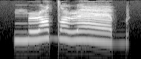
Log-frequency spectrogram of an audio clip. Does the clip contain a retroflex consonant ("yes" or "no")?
yes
